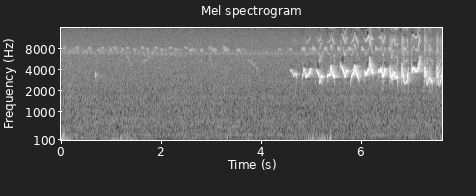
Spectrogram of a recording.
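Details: Brown-plumaged ultramarine grosbeak singing freely in nature: after a quiet start, a rapid run of warbled, chattering notes begins halfway through and repeats about twice a second, high and bright, over faint background hiss.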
